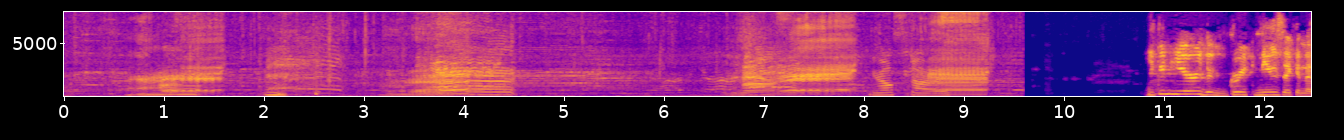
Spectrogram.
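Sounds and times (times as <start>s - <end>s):
lambs bleating while being fed: 0.5s - 5.2s, 6.6s - 9.3s
speech: 0.6s - 2.4s, 10.9s - 12.4s.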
